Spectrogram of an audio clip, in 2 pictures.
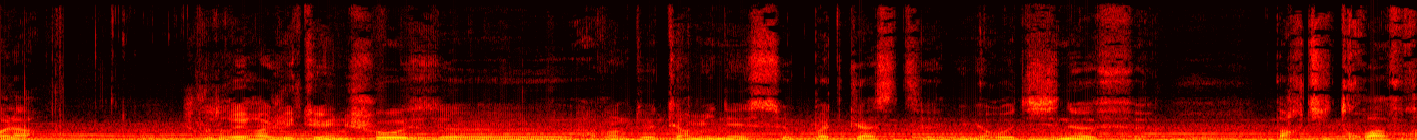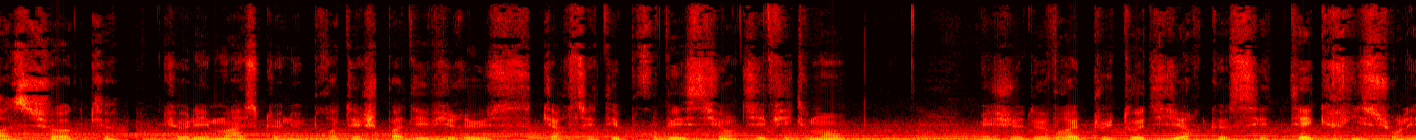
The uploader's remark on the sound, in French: Podcast partie 3 enregistré en extérieur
